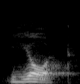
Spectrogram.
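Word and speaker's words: Jot: फिर जे है, जे को हम यहाँ पे पढ़ेंगे योट।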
